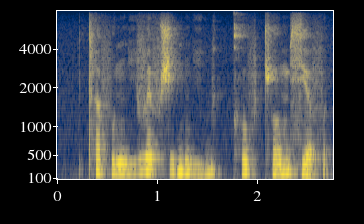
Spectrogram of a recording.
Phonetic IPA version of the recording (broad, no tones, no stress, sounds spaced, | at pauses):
tʰ ɐ f ʊ ŋ i̤ v ɛ f ʃ e̤ b ŋ i̤ b | kʰ o f cʰ o m sʲ ɐ f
